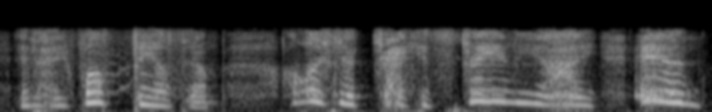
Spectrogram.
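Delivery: high, bright resolve; determined pony voice. Acted. Pony vowing to face the dragon, high and resolute. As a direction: swear to face the dragon head-on.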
